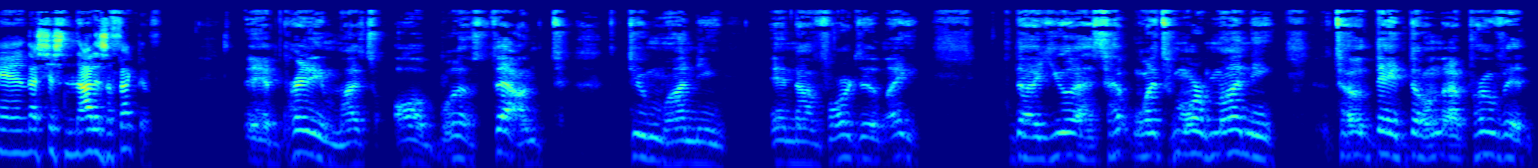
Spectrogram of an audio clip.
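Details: Adult man with acquired ataxia from several strokes damaging the cerebellum, affecting coordination, balance and speech; ataxic dysarthria.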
